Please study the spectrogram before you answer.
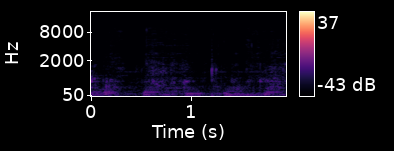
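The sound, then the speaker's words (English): An egg being mixed by hand into a cooked batter of flour, milk and butter: faint, repeated soft scraping and stirring strokes with occasional light clinks from the utensil. “so now that we have our flour, milk, and butter cooked, I'm just going to go ahead and I'm going to add one egg. And I'm just going to mix this in.”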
